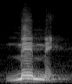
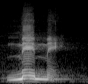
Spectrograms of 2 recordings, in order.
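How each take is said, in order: First: The word is pronounced just as it is spelled. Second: The word is pronounced just as it is spelled.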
